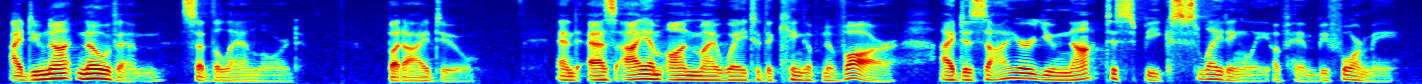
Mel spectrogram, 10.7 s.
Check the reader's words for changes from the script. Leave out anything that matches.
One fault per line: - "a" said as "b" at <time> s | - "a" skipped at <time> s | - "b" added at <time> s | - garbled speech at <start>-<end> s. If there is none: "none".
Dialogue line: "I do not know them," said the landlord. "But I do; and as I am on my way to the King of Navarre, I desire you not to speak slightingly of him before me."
none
